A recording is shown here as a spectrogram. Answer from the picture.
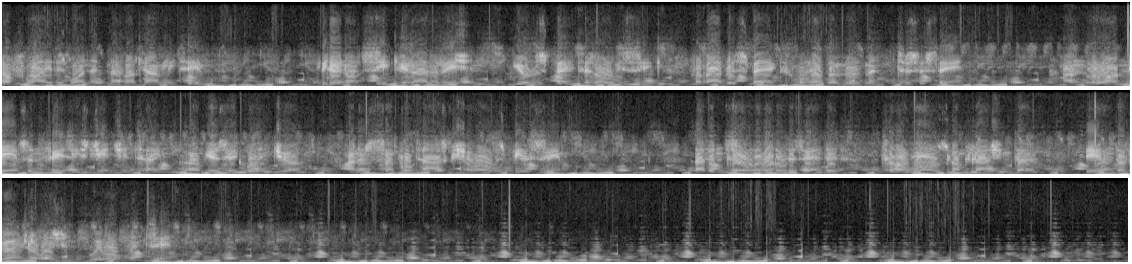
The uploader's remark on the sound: A recording of the set I performed at Kerfuffle at the Brixton Jamm. Most of the set was played off vinyl using 3 turntables.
